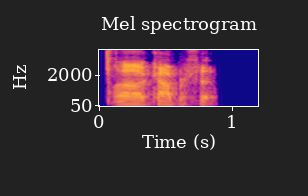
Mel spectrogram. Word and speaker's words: Copper Fit: Also has had this special Cooper Fit knee brace on all day that's infused with methanol. – Is that Cooper Fit or Copper Fit? – Copper Fit. Sorry about that. Mispronounced the word there.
